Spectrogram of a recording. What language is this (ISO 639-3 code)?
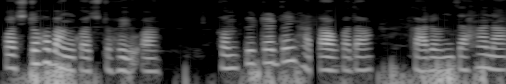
sat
